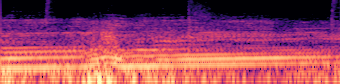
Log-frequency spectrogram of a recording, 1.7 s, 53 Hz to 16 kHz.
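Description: A Kawasaki Z900RS Cafe motorcycle engine pulls under throttle, a loud, close, guttural drone whose pitch dips and then holds steady over a short stretch, with no voices.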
